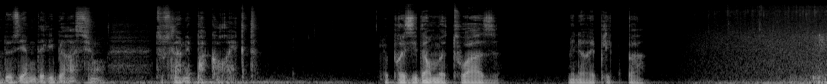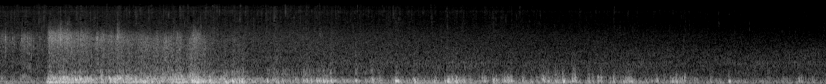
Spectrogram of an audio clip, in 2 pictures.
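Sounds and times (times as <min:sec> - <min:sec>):
speech: 0:00.1 - 0:02.6, 0:03.8 - 0:05.1, 0:05.7 - 0:06.5
heavy rain pouring: 0:06.8 - 0:16.5
loud crack of thunder rolling into deep rumble: 0:07.5 - 0:16.5.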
